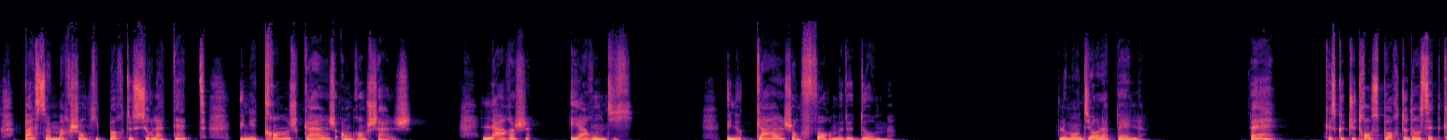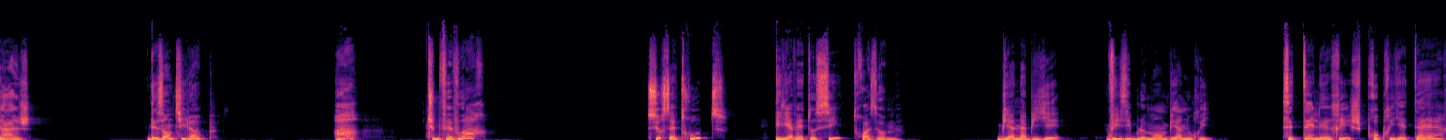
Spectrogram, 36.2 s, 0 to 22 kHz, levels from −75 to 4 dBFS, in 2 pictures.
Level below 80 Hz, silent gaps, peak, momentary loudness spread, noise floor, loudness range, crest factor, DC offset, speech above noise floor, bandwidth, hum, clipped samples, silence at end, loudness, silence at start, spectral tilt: -60 dBFS; none; 0 dBFS; 10 LU; -71 dBFS; 4 LU; 18 dB; under 0.1%; 54 dB; 18.5 kHz; none; under 0.1%; 0 s; -17 LUFS; 0 s; -3.5 dB/octave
